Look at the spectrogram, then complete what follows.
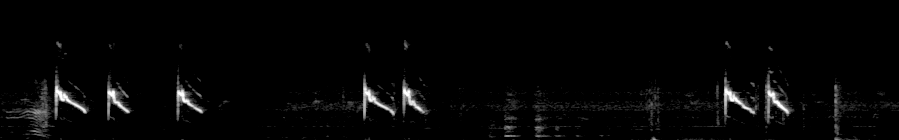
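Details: Lure call for catching white-eyes: a run of high, thin whistles, each dropping sharply in pitch, scattered singly and in pairs across the recording, with soft clucks and thumps beneath.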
